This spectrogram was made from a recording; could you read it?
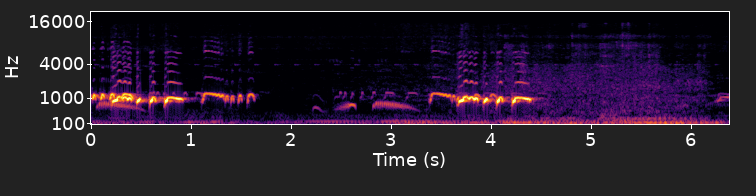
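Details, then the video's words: Crossbred zebra dove cooing as a lure to make birds sing: two stuttering coo phrases with a few isolated drawn-out coos between, then fading into hissing background noise and low hum. "Suara Perkutut Krosing Untuk Pancingan Agar Mau Bunyi"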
